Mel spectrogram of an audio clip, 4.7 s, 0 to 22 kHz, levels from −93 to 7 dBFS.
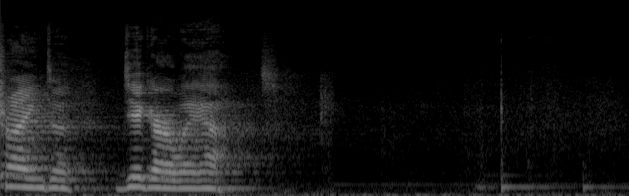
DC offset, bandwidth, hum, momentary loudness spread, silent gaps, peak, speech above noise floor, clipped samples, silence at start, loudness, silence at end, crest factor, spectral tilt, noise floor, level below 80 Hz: under 0.1%; over 20 kHz; none; 25 LU; none; -24 dBFS; 30 dB; under 0.1%; 0 s; -41 LUFS; 0.3 s; 22 dB; -5 dB/octave; -71 dBFS; -78 dBFS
